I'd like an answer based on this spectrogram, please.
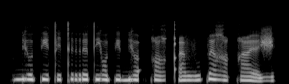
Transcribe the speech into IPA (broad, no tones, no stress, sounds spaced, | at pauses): bʲ o pʲ e t i t r ɘ t j ɔ pʲ ɐ bʲ ɔ ʔ q o ʁ qʼ e v u p ɛ ʁ ɐ q ɛ ʒ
